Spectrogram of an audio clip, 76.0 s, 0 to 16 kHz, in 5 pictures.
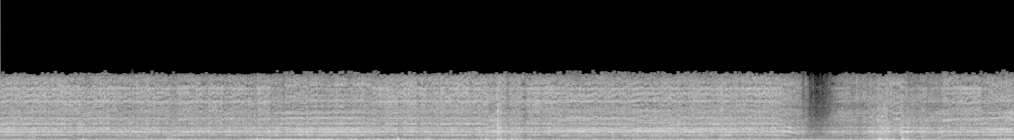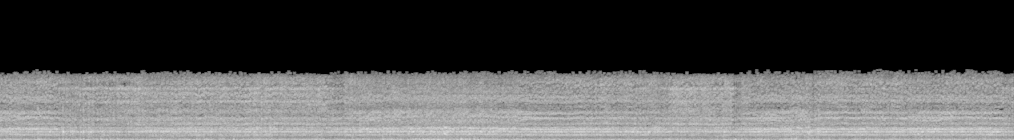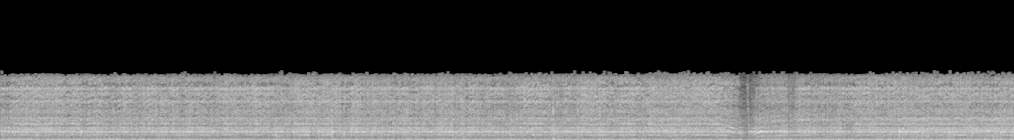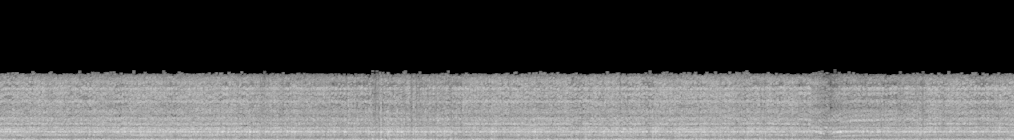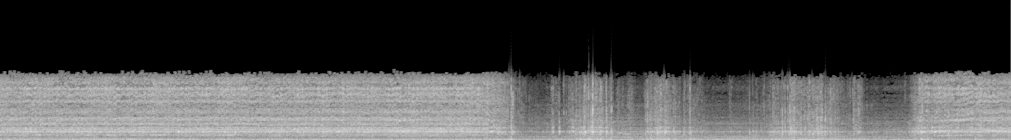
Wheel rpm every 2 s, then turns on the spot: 170, 170, 170, 160, 160, 150, 90, 150, 160, 170, 160, 160, 160, 160, 170, 170, 170, 170, 170, 170, 140, 150, 160, 170, 170, 170, 170, 160, 160, 150, 170, 170, 160, 160, 30, 20, 20, 100.
68-70 72-74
